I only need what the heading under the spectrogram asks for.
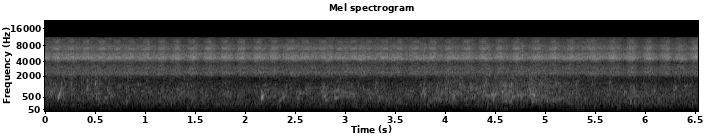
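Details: Cicadas calling on Badija island, Croatia, by the sea: a dense, continuous buzzing chorus held at a high pitch with a fast pulsing texture, over soft lapping sea and water sounds.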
